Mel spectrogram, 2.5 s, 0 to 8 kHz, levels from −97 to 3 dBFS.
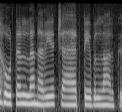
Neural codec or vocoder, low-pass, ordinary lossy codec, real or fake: codec, 16 kHz, 1 kbps, X-Codec, HuBERT features, trained on LibriSpeech; 7.2 kHz; none; fake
